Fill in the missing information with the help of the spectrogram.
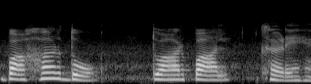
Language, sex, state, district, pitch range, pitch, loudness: Hindi, female, Himachal Pradesh, Shimla, 210-265 Hz, 230 Hz, -17 LUFS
